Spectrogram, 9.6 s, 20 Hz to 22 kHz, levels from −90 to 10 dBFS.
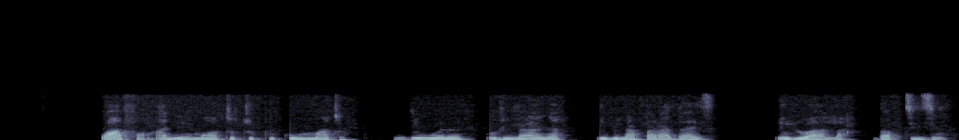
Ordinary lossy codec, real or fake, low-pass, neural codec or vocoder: none; real; 7.2 kHz; none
